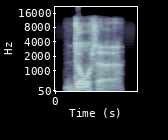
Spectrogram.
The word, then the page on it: daughter: British English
